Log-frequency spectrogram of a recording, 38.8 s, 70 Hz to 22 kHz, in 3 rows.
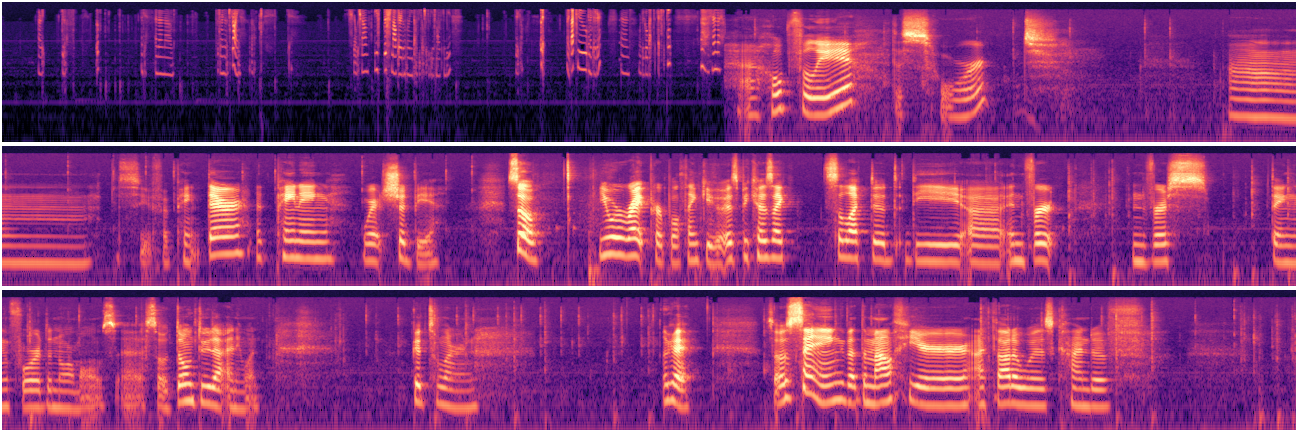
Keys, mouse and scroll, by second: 0.6 shift+middle click, 1.0 ctrl+z, 1.3 ctrl+z, 1.8 ctrl+z, 4.5-5.2 typing, 5.2 shift+middle click, 6.6 middle click, 7.1 shift+middle click, 7.2 middle click, 7.9 scroll up 1, 8.0 scroll down 1, 8.0 scroll up 1, 8.4-8.7 scroll down 1, 8.7-9.2 scroll up 1, 9.2 scroll down 1, 10.1 middle click, 21.9 middle click, 24.0 ctrl+z, 25.4 ctrl+z, 26.6 middle click, 29.5 middle click, 30.2 shift+middle click, 30.6 shift+middle click, 31.1 shift+middle click, 31.5 shift+middle click, 32.1 shift+middle click, 32.4 shift+middle click, 32.7-33.4 scroll down 1, 33.8 scroll up 1, 34.3 shift+middle click, 35.6 middle click, 35.9 scroll, 35.9-36.5 scroll up 1, 36.5 middle click, 37.1 shift+middle click, 38.6 ctrl+z.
